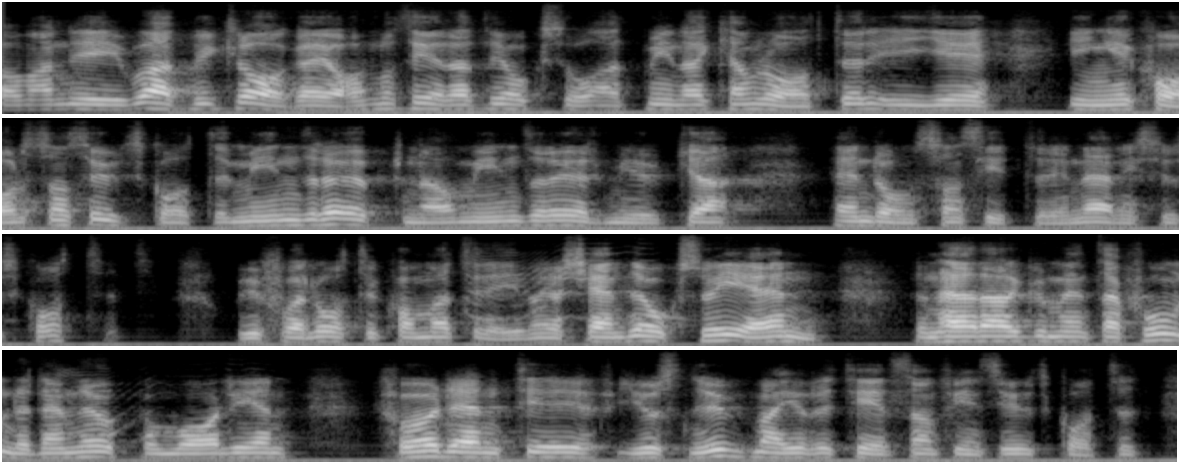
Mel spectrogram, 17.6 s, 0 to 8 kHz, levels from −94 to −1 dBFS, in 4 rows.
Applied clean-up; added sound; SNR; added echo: neural mask model DeepFilterNet 3.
